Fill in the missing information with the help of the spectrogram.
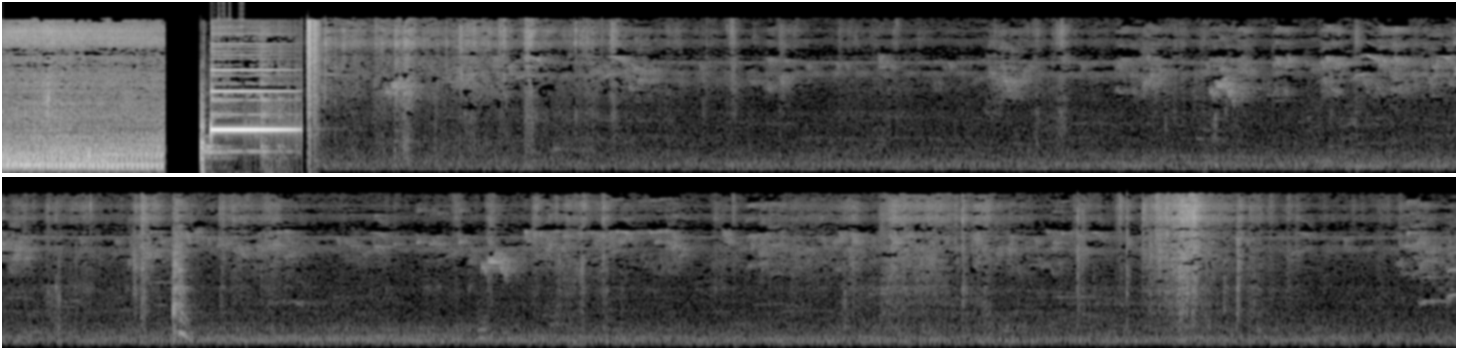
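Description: Busy street-market noise that cuts off abruptly, then a single loud bell-like ding about two seconds in that rings out within a second. After it, quiet outdoor stillness with a few faint bird chirps and soft clicks.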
